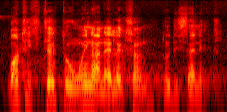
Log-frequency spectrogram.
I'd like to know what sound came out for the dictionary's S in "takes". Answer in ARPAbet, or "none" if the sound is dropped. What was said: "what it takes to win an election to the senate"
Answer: none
